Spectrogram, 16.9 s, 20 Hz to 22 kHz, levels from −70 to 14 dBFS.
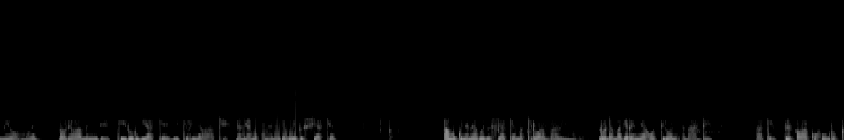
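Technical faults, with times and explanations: Throughout: AMR narrowband mobile codec. The spectrogram shows nothing below 250 Hz or above 3.4 kHz. Coding is plainly audible at what sounds like about 10 kbps, giving buzzy, synthetic speech with smeared harmonics.
4.84–5.91 s: robotic sound from repeated short buffers, between "wake na" and "thũ ciake". The speech becomes a rigid metallic buzz at 100 Hz. It is likely caused by a 10 ms block being repeated while most of the real audio is skipped. A spectrogram shows evenly spaced harmonic stripes, and the waveform shows identical cycles.
0.38–0.48, 3.04–3.08, 6.70–6.81 (just after "thũ ciake"), 9.90–9.96, 11.48–11.67, 13.50–13.69 and 15.05–15.16 s: lost AMR speech frames. Between 20 and 140 ms of speech is missing each time. The decoder stretches the last good sound with falling gain, so you hear a dip or warble. On the waveform, the envelope fades, and the spectrogram shows frozen formants.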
